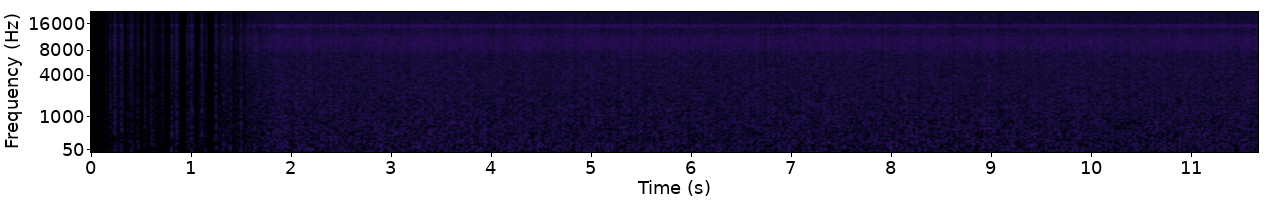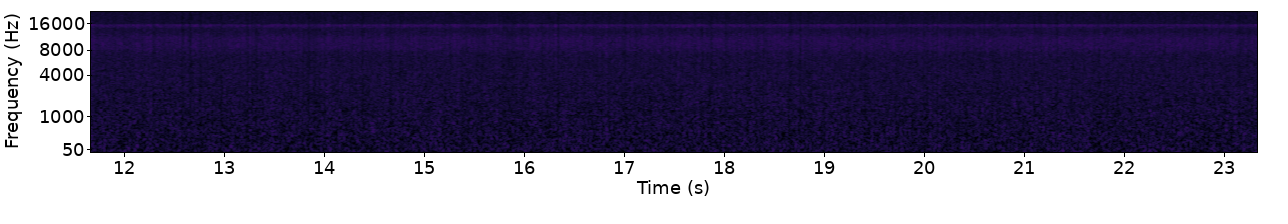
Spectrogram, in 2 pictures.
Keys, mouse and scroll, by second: 11.5 middle click.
